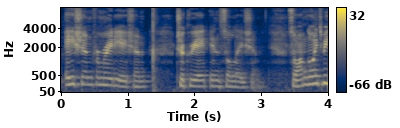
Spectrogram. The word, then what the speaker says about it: insolation: The word is insolation. Insulation. It's pronounced insulation, but this is not like what's behind your walls. This is not insulation with a U.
